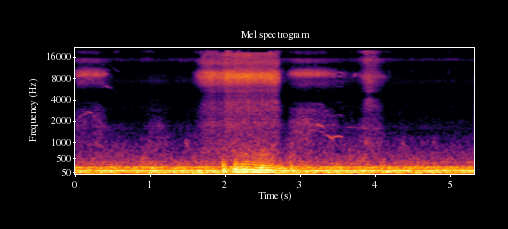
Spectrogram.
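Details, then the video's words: Female French Bulldog puppy Solaimy sleeping: a short, rattling, low snort midway between hissing breaths, with a quiet steady hum throughout. "RONQUIDO de un French Bulldog"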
